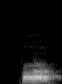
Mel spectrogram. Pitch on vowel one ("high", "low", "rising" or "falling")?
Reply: low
